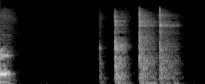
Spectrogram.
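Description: Wooden spatula scraping and stirring chopped carrots in a stainless steel frying pan: three short scrapes in quick succession about a second in.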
